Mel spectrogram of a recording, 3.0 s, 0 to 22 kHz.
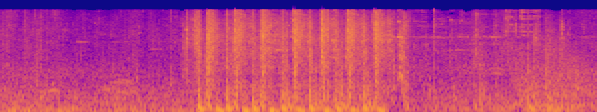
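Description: Gunfire in a Battlefield 1 multiplayer match: a loud burst of rapid shots erupts about a second in and rattles on for roughly a second, then fades back into background battle noise.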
